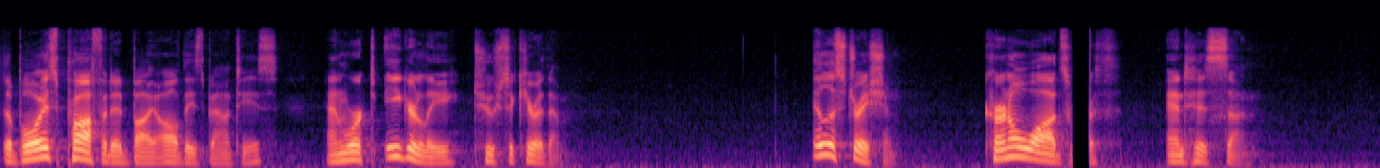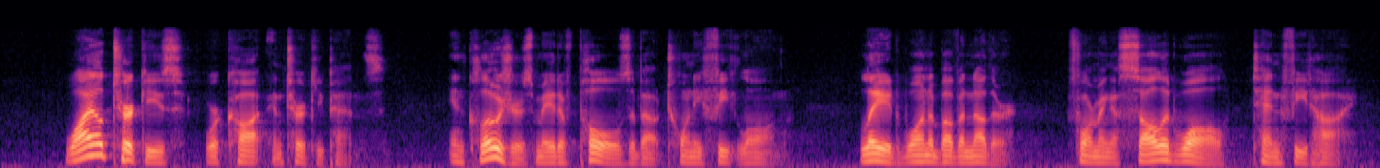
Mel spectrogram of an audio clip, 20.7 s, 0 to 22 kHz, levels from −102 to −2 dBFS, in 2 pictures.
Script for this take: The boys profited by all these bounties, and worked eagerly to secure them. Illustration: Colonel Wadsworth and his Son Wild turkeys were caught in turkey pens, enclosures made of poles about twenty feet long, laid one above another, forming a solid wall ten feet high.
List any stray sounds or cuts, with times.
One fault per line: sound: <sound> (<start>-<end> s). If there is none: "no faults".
sound: dropout (8.0-8.2 s)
